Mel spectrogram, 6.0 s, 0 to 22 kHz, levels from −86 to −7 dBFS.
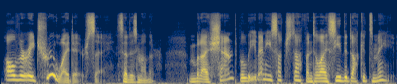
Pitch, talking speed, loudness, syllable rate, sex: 155 Hz, 210 wpm, -19 LUFS, 5.8 syllables/s, male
